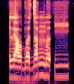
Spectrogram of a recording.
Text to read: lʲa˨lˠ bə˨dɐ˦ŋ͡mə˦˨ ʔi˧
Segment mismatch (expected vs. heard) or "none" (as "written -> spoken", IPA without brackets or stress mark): none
